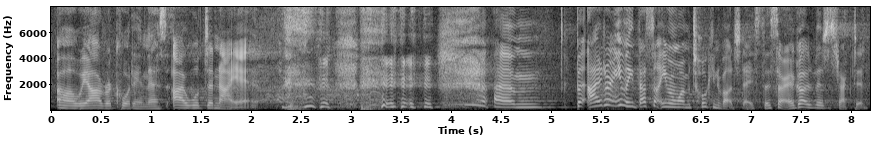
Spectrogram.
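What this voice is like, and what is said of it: South African accent with English influence. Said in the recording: “I'm South African, which is why the accent is what it is. My mum is English, so it's not quite South African ... sometimes the vowels come out differently”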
